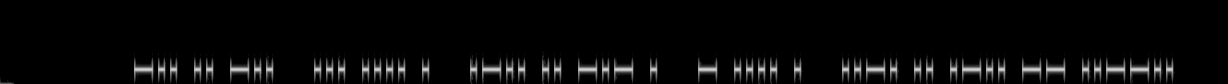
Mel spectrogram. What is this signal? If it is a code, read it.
Morse code, heard as a keyed tone, about 20 wpm, 700 Hz. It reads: DID SHE LIKE THE FILM?
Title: Sentences from Top 1000 Words - Review Part 3 - 20wpm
